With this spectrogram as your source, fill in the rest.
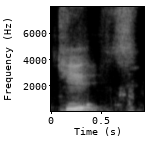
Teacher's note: Ada S, jadi bacanya kids, pakai Z dia.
